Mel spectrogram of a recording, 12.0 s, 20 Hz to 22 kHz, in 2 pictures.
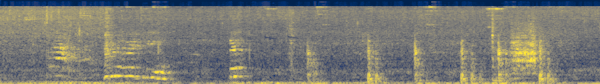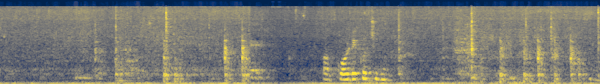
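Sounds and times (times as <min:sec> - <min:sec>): fritters sizzling in hot oil: 0:00.0 - 0:12.0
spoon clicking and scraping pan: 0:03.0 - 0:05.6, 0:06.9 - 0:08.5, 0:09.9 - 0:12.0.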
